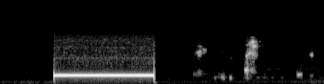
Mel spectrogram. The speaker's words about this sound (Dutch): Oké, we gaan hem bellen.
